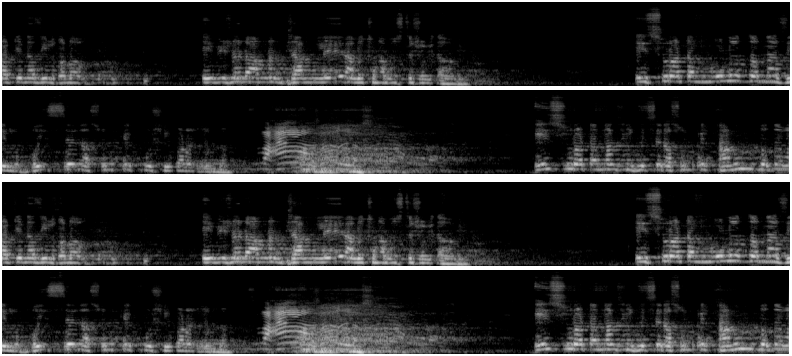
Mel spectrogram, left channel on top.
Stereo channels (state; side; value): quieter; left; 4.1 dB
